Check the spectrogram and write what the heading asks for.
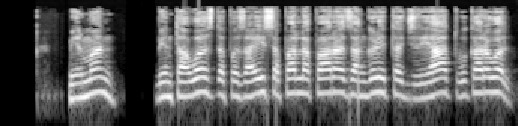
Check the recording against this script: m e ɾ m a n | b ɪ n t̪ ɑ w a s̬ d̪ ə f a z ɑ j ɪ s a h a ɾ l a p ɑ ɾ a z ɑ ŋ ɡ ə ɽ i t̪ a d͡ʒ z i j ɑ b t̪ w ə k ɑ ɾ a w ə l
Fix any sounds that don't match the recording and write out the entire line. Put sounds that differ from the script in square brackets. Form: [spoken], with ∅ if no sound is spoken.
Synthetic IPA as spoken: m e ɾ m a n | b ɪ n t̪ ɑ w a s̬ d̪ ə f a z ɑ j [i] s a [f] a ɾ l a p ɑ ɾ a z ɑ ŋ ɡ ə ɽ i t̪ a d͡ʒ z i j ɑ [∅] t̪ w ə k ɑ ɾ a w ə l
